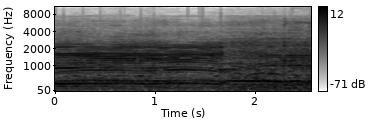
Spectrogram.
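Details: Sahiwal bull calves up for sale at Amabari market, Dinajpur, Bangladesh, 12 September 2025. A steady, sustained lowing tone holds level, then drops slightly near the end, set against continuous market crowd noise.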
